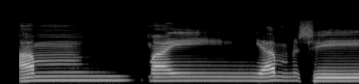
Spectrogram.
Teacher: শীতে এক আলিফ টান দিতে হবে, জেরের বামে জজমালা ইয়া মদের হরফ · নুন সাকিনের পরে ঈদগামে বা গুন্নার হরফ এসেছে, এই জন্য গুন্না সহ মিলাতে হবে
